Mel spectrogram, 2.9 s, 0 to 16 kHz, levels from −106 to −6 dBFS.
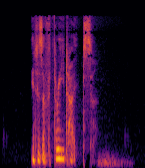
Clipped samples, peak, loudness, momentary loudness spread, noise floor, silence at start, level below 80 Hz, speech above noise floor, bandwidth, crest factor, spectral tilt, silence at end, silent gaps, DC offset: under 0.1%; -16 dBFS; -33 LUFS; 9 LU; under -90 dBFS; 0.65 s; -74 dBFS; over 58 dB; 11.5 kHz; 20 dB; -4.5 dB/octave; 0.75 s; none; under 0.1%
